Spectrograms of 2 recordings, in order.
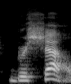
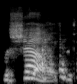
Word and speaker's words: Brelle: calling your name wrong brelle like Michelle but with a bruh brelle you're so adorable like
